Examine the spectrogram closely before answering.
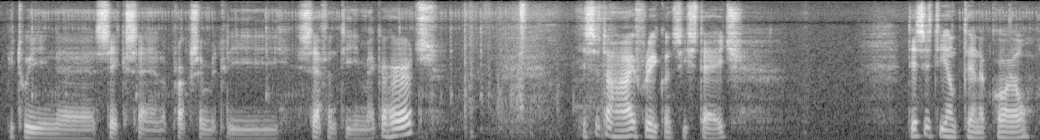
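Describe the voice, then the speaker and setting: A man with a creaky voice gives a halting, unscripted technical demonstration, explaining things plainly. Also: on the low side, fairly bright tone, a little hiss or hum. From Netherlands. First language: Dutch. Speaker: hobbyist radio builder, presenter. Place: indoors at a home workbench. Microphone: handheld camera's built-in microphone.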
